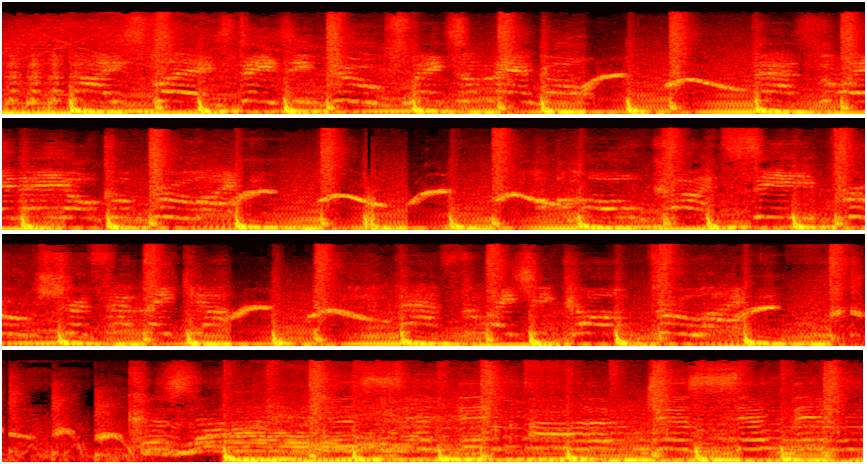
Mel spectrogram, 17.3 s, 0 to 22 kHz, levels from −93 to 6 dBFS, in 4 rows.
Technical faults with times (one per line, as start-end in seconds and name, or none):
6.15-13.37 call bitrate drop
